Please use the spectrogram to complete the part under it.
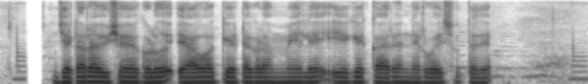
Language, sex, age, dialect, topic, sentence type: Kannada, male, 18-24, Central, agriculture, question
